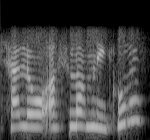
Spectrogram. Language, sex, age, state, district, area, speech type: Kashmiri, female, 60+, Jammu and Kashmir, Srinagar, urban, conversation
